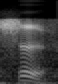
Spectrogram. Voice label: "Yes", es, Adult, Male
